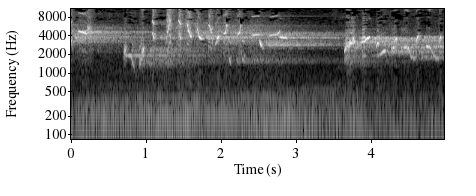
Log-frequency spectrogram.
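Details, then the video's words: Energetic Oriental magpie-robin song in the morning, lure material for caged birds: fast high twittering and slurred whistles in two phrases, with a low steady hum beneath. "suara PAGI!! KACER Gacor Master PANCINGAN Buka Ekor KONSLET bongkar MATERI KASAR agar gacor"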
